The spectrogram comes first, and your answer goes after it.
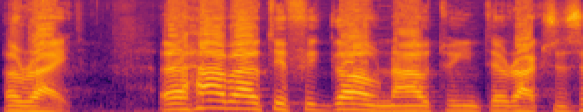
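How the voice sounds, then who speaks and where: A man with a Polish accent speaks, the sound dry and close with no echo. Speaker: physics professor. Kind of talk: lecture. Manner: halting, many fillers and restarts.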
